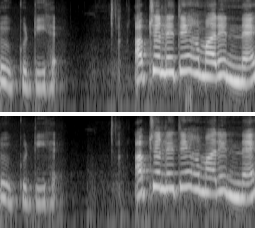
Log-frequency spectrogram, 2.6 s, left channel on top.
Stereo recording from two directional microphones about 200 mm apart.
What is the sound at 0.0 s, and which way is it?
A woman's voice, 40° left (ahead or behind).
